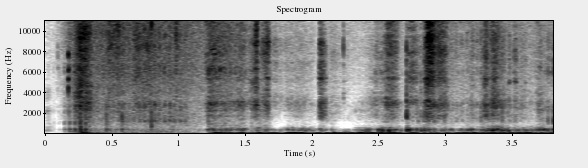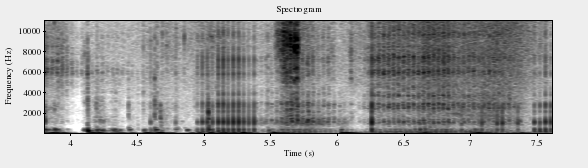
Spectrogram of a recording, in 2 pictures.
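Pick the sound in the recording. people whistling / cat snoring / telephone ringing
cat snoring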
